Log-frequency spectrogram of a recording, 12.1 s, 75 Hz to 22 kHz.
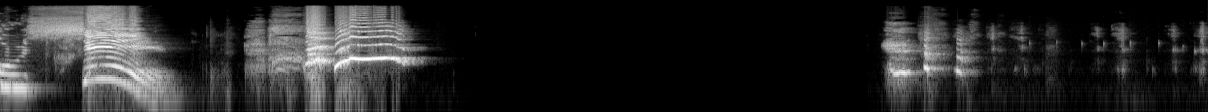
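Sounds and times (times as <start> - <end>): man shrieking: 3.0 - 4.3.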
